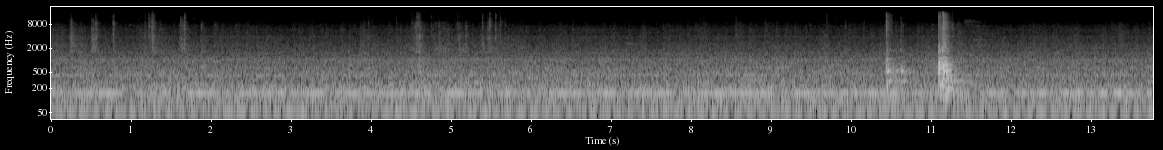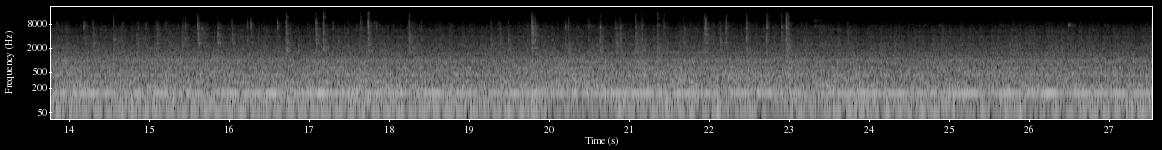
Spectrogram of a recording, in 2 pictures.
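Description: Light clicks of hand work fastening a caster to a sheet-steel toolbox panel, over a steady low hum, with one loud clank of metal about eleven seconds in.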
